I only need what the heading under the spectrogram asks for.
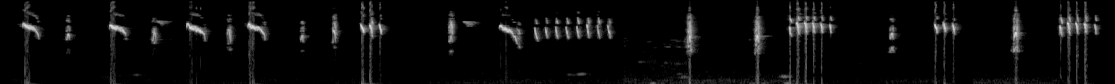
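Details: Velvet-fronted nuthatch giving a varied series: scattered single down-slurred high notes, a fast even trill of chips midway, then clustered sharp chip bursts toward the end; quiet background.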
